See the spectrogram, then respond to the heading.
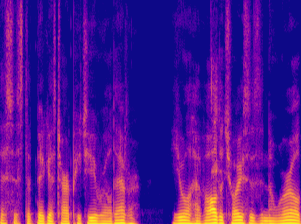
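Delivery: flat, level monotone trailer narration, zero excitement. Retelling how a game trailer sounded: imitating a monotone trailer voice. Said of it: "very monotonous, very monotone".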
